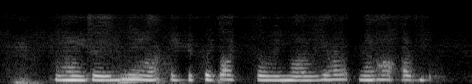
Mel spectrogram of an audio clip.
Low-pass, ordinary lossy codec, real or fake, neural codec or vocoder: 10.8 kHz; AAC, 48 kbps; fake; codec, 44.1 kHz, 0.9 kbps, DAC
